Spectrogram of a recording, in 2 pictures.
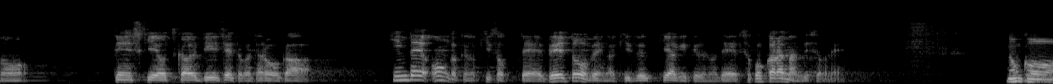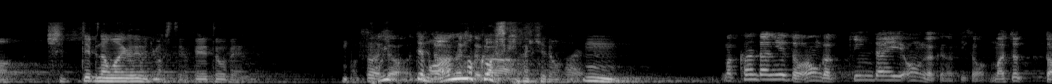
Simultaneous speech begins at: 14.2 s

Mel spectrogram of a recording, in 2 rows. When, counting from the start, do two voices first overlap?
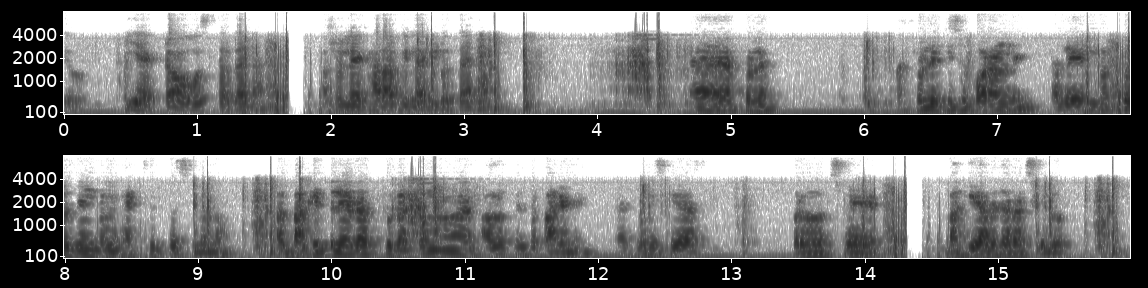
none

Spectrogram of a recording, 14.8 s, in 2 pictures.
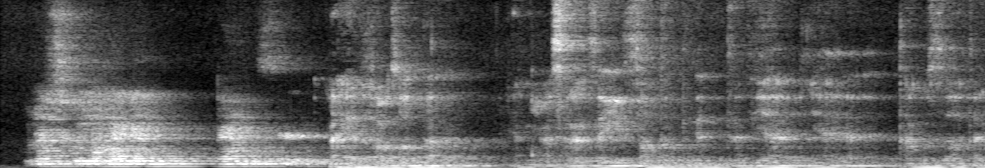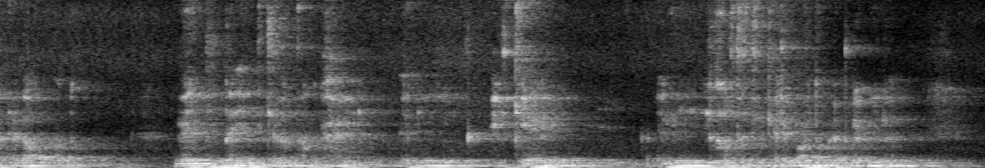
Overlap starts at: none

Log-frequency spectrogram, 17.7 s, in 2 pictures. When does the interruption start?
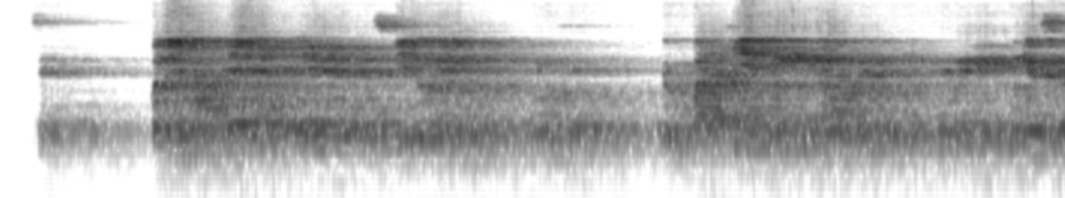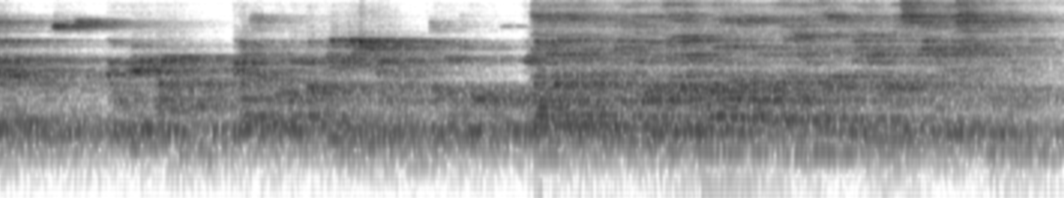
13.2 s

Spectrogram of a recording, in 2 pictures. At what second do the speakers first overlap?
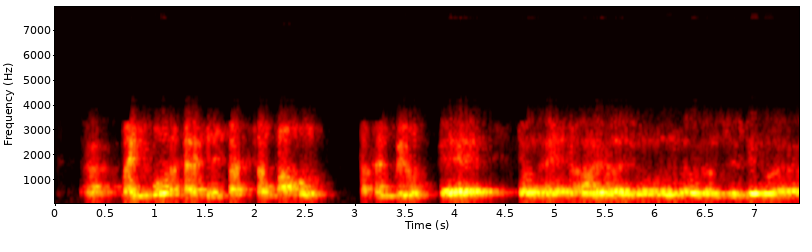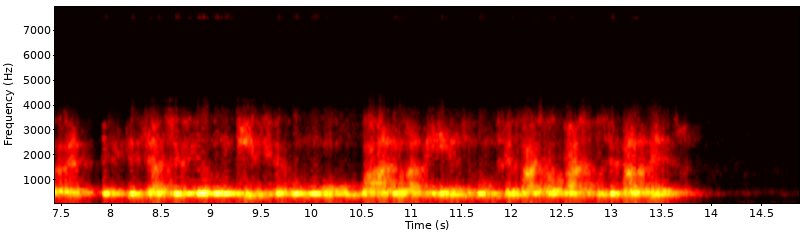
none

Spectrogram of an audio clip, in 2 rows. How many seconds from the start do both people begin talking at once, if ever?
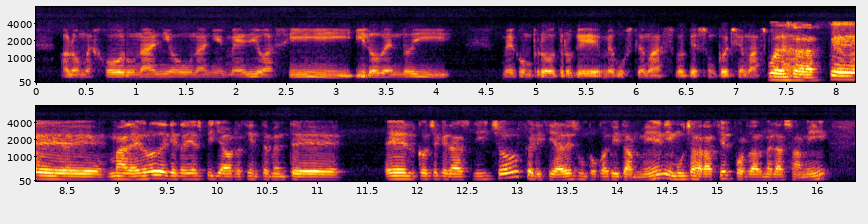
7.3 s

